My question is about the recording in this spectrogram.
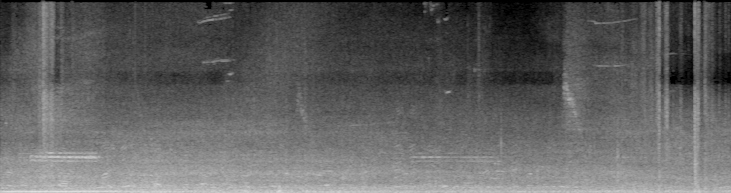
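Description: Steady road and traffic noise of a vehicle moving along a highway, with a low engine hum that is strongest in the first couple of seconds.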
